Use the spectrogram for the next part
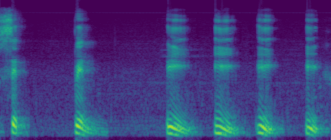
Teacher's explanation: It's unrounded. This vowel is pronounced in the front centralized part of vocal tract. Front centralized part, not fully central, not fully front, just above the central part. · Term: short vowel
